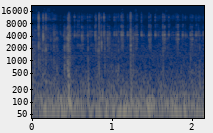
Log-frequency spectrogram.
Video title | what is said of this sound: 2013 Accord V6 PCV Valve | if you shake this, you should hear a little rattle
